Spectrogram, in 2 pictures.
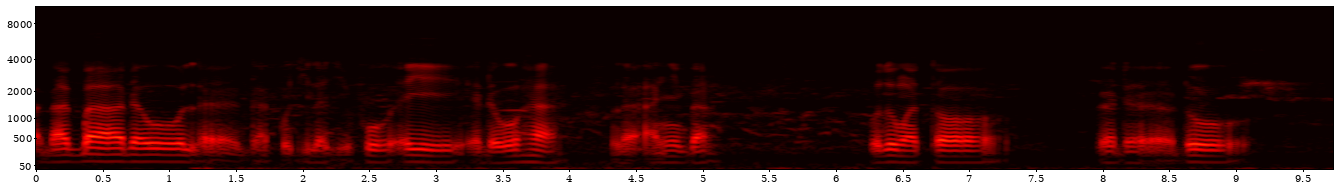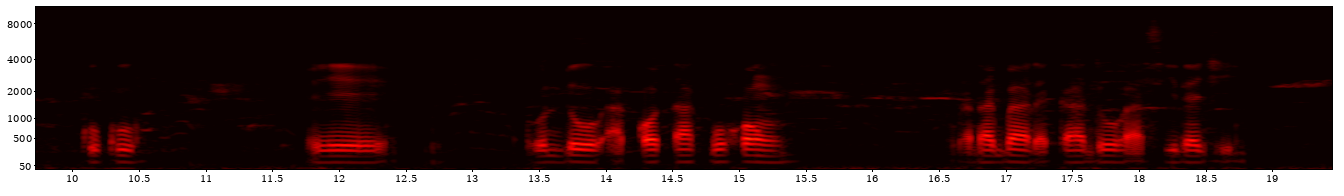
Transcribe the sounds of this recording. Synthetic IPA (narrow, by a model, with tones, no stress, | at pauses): a˨ɖa˦ɡ͡ba˦ɖə˦wo˦lə˨ɡa˨k͡po˨d͡ʑḭ˦lə˨d͡ʑḭ˨ɸo˦e˦jḛ˦˨ɖə˨wo˦ɦã˦ | lə̰˨ʔa̰˨ɲĩ˦ɡ͡ba˦ | wo˦d̪o˦mə˨t̪ɔ˦ | ɡə˨ɖə̰˨ɖo˦ | ku˦ku˦ | ḛ˦je˦ | wo˦d̪o˦a̰˨kɔ˦t̪a˦k͡po˦xɔ˦ŋu˦ | la̰˨ɖa˦ɡ͡ba˦ɖə̰˨ka˦d̪o˦a̰˨si˦ɖə˦d͡ʑi˦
